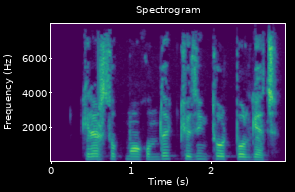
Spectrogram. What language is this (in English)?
Uzbek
